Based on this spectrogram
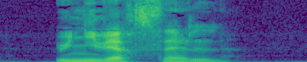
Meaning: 1. universal 2. all-purpose, universal (useful for many purposes)
- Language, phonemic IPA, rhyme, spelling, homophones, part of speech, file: French, /y.ni.vɛʁ.sɛl/, -ɛl, universel, universelle / universelles / universels, adjective, Fr-universel.ogg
